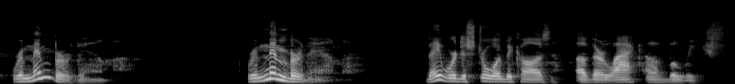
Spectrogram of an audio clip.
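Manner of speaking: low, soft, grave reading of scripture; solemn quiet quote. Acted. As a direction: let the warning sink in softly. Quoting Jude solemnly.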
